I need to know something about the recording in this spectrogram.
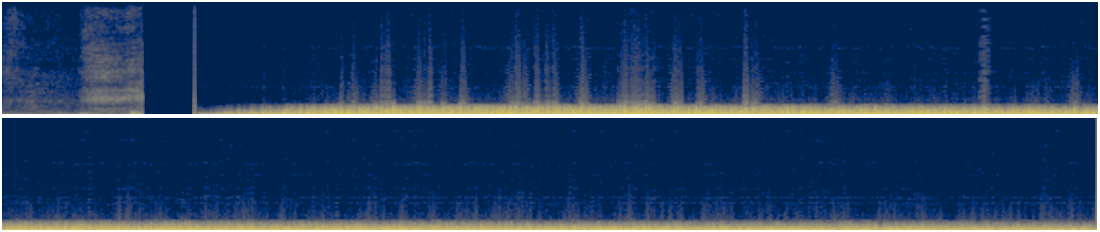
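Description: A deep explosion roars steadily.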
